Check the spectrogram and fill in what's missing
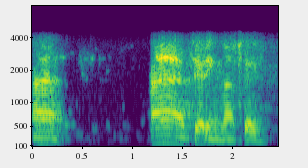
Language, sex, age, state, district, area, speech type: Tamil, male, 18-30, Tamil Nadu, Namakkal, rural, conversation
